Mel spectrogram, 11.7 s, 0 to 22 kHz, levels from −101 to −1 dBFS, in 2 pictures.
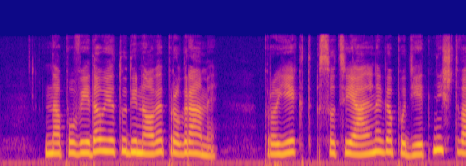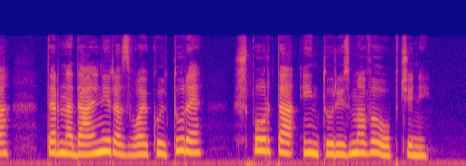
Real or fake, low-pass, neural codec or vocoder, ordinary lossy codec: real; 9.9 kHz; none; none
